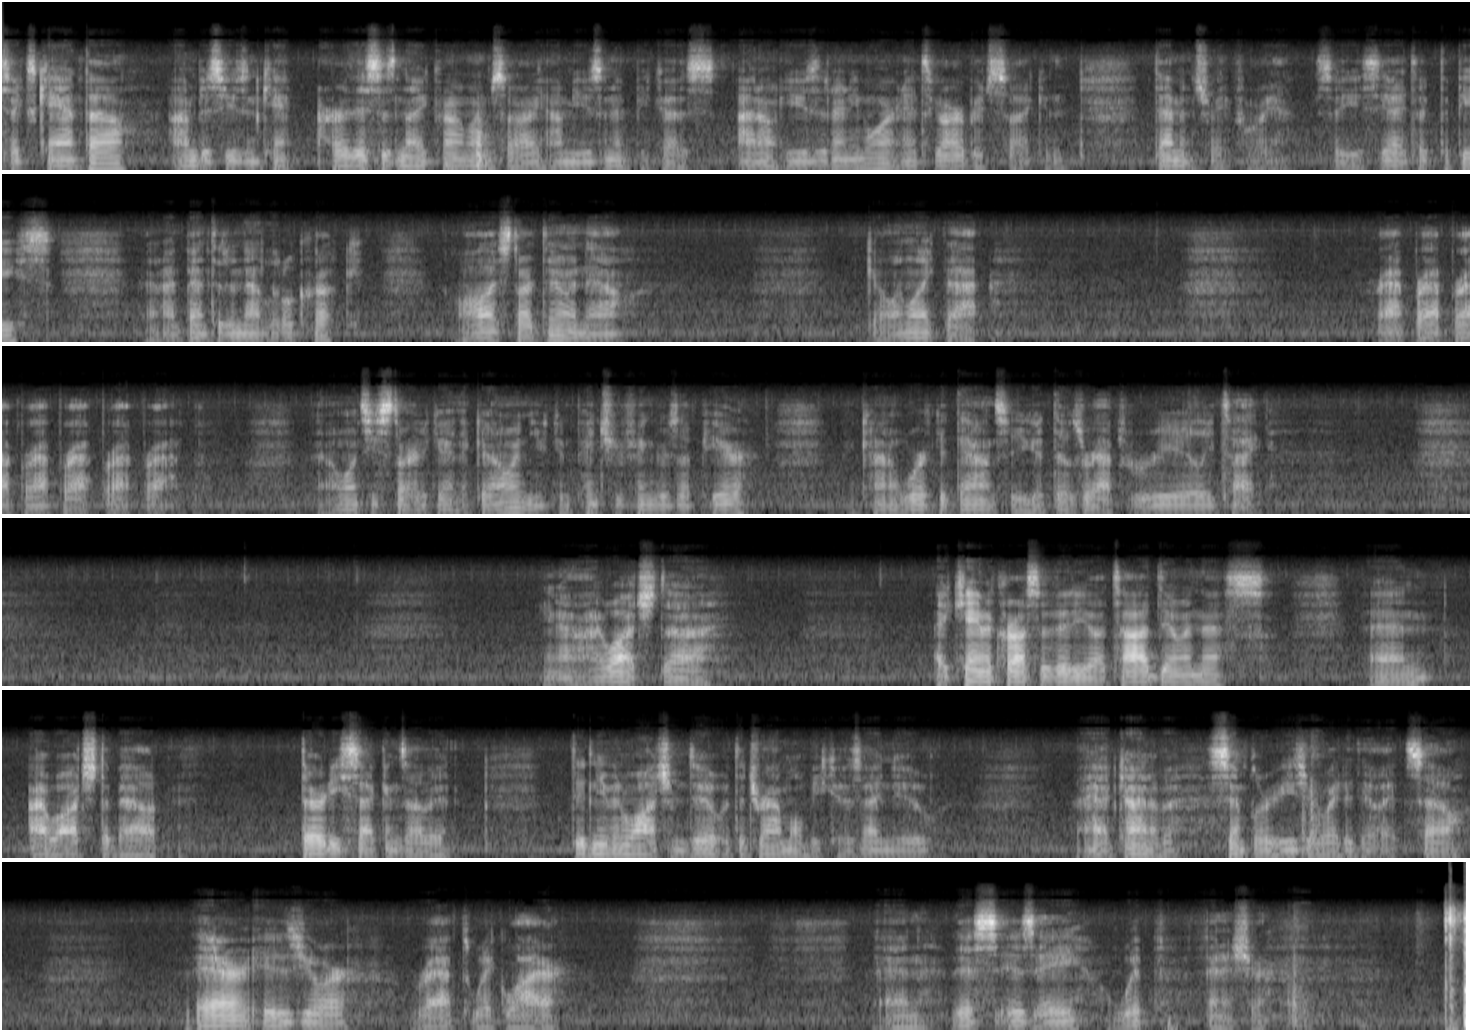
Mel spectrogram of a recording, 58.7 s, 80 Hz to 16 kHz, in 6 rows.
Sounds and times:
Speech: 0:00.0 - 0:12.2, 0:12.8 - 0:14.1, 0:15.5 - 0:16.4, 0:18.9 - 0:20.9, 0:21.7 - 0:24.6, 0:25.2 - 0:28.1, 0:33.0 - 0:34.2, 0:35.6 - 0:40.2, 0:41.1 - 0:42.2, 0:43.0 - 0:45.4, 0:46.3 - 0:49.0, 0:50.2 - 0:52.7, 0:54.8 - 0:57.5.

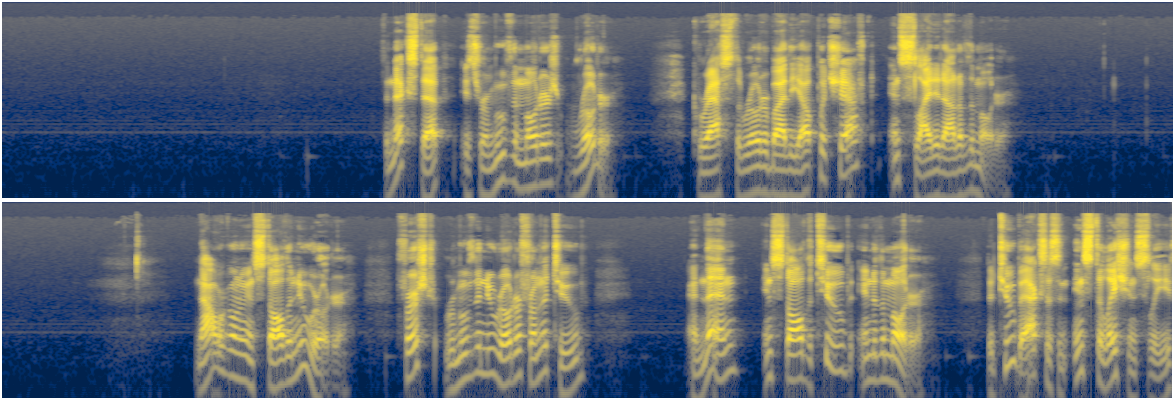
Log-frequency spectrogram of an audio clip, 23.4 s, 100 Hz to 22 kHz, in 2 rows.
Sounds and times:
Speech: 0:03.8 - 0:06.2, 0:06.9 - 0:10.2, 0:13.6 - 0:17.6, 0:18.6 - 0:21.0, 0:21.6 - 0:23.4.

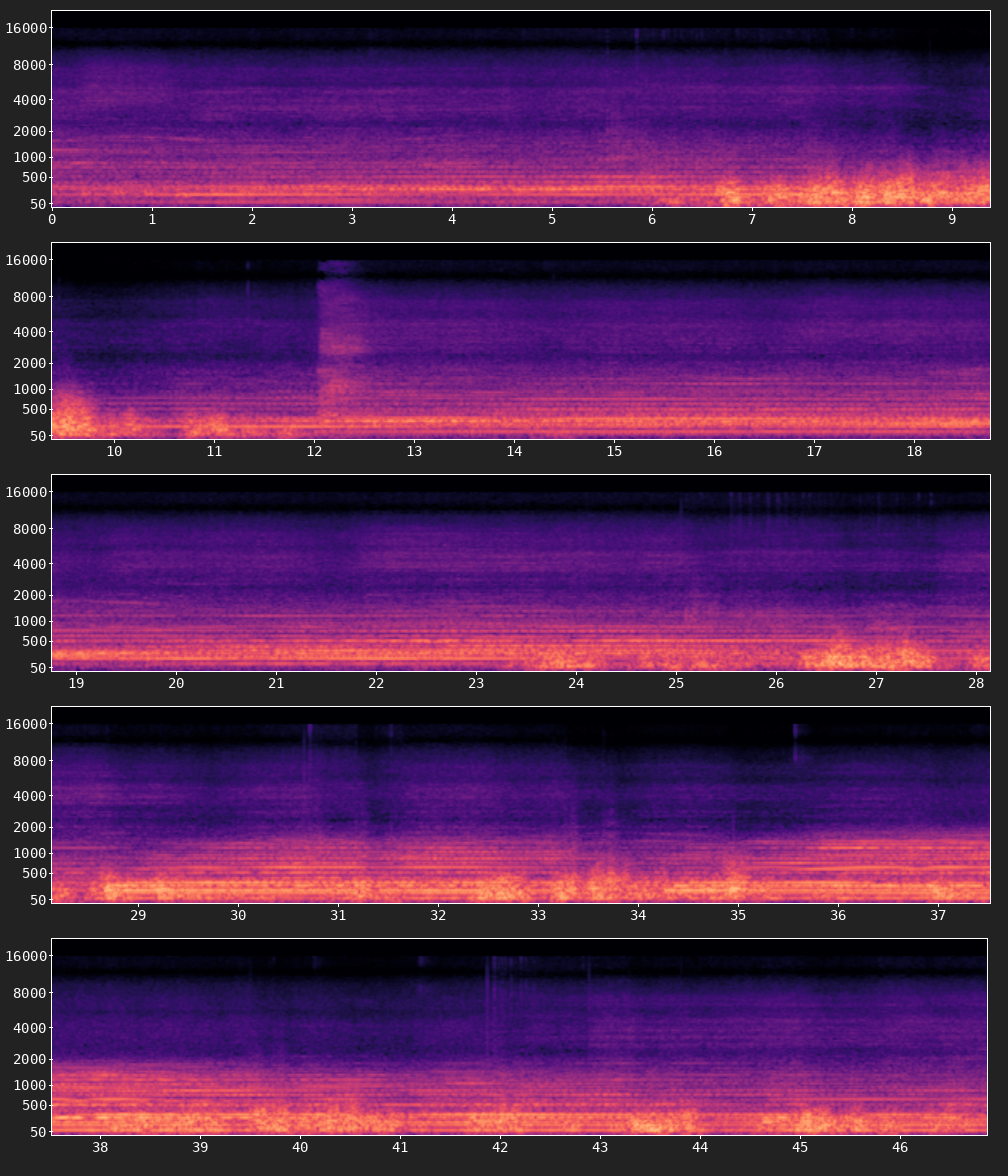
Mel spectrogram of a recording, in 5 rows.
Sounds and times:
Gong: 0:00.0 - 0:46.8.

